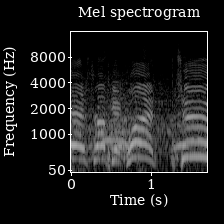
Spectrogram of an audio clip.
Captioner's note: crowd cheering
